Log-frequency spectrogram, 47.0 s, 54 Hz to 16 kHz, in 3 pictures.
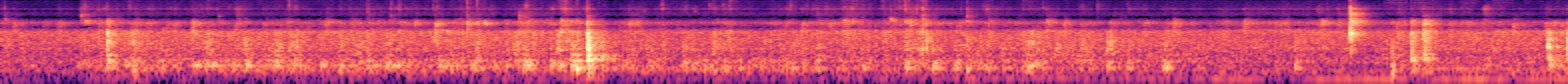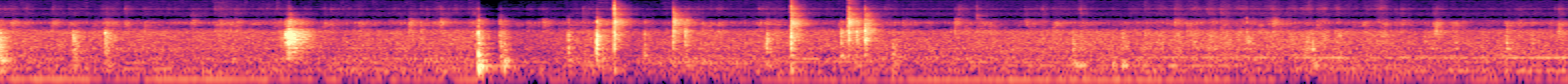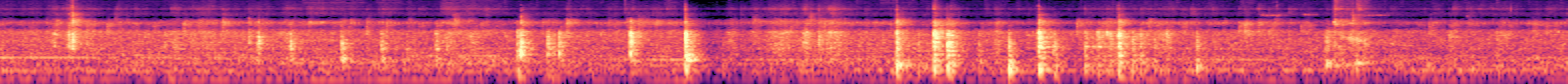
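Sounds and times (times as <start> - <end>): hard objects knocking and clattering: 33.2 - 43.4.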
